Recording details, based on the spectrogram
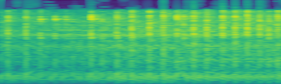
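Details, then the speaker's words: Ryobi two-stroke line trimmer just started after priming and choke, throttle held full: short high buzzy burst holding one speed and not climbing; head not turning fast enough, engine not revving due to too much oil in the fuel. "and they're saying that this doesn't turn fast enough hmm so what's the problem"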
